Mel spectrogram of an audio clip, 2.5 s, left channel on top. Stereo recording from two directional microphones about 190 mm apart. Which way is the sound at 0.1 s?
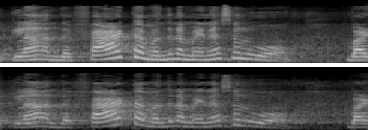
45° left (ahead or behind).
